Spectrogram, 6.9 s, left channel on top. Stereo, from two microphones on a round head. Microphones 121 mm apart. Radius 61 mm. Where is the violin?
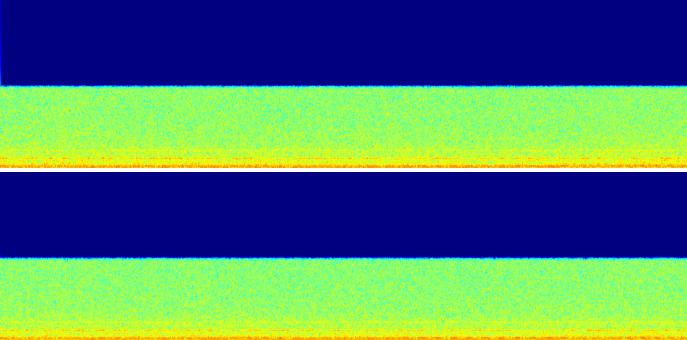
No violin in this recording.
